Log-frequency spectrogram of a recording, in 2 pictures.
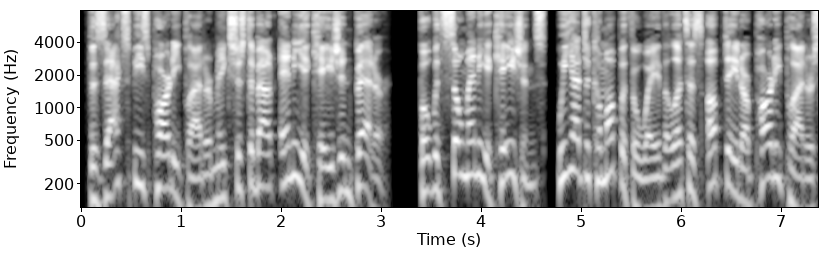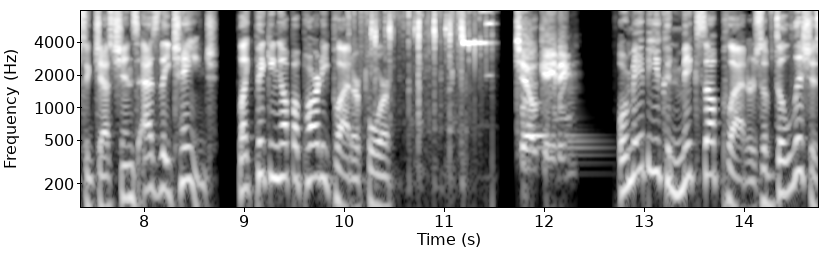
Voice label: Commercial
